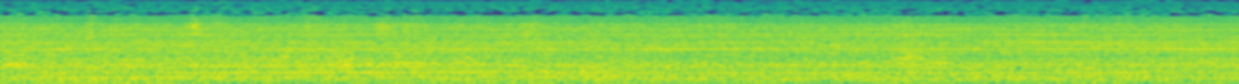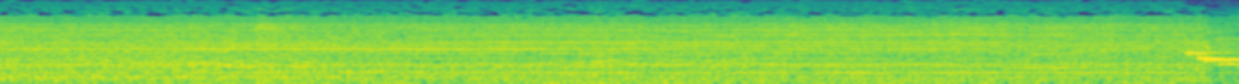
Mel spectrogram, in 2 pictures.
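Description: Indian Railways LHB passenger coaches rolling along a platform as an express train arrives: a steady rumble of wheels on rail, with faint steady whining tones over it.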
